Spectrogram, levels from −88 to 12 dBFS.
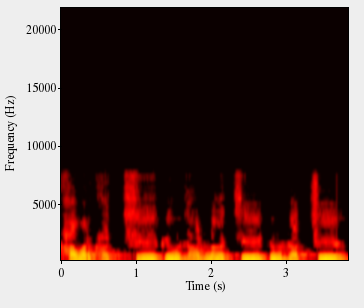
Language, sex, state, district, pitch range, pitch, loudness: Bengali, male, West Bengal, Malda, 145-155 Hz, 150 Hz, -29 LUFS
